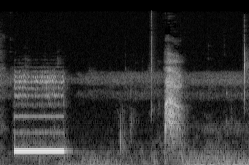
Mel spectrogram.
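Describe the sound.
An outgoing telephone call ringing: one loud, steady electronic ring tone lasting about a second, then a faint high hum, a few clicks and a short burst of noise.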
